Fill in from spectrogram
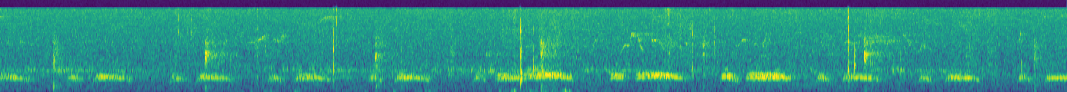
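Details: Young, black-eyed, newly caught spotted dove cooing vigorously: low, soft coos repeated about once a second against a steady background hiss and scattered clicks.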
